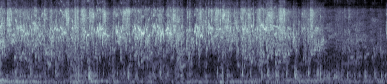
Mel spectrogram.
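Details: Pet budgerigars chattering, calls presented as signs of emotion: busy, overlapping high twitters and squawks that run steadily, then fade quickly to near quiet in the final second or so.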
